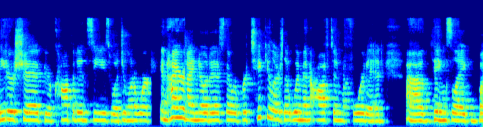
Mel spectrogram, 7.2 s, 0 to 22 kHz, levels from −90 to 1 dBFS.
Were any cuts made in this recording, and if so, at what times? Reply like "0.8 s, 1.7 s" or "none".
1.8 s, 2.3 s, 2.8 s, 4.2 s, 5.1 s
